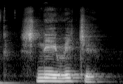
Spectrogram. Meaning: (proper noun) Snow White; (noun) a shandy; a cocktail made with beer and lemonade (often 7 Up)
- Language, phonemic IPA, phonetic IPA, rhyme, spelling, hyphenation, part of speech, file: Dutch, /ˌsneːu̯ˈʋɪt.jə/, [ˌsneːu̯ˈʋɪ.cə], -ɪtjə, Sneeuwwitje, Sneeuw‧wit‧je, proper noun / noun, Nl-Sneeuwwitje.ogg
